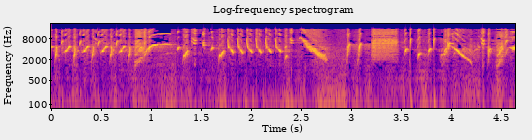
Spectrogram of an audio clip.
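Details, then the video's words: European goldfinch mating call, sung to prepare the female for breeding: rapid high twittering and tinkling notes, with quick repeated chirps, buzzy slurs and sweeping downward trills in a fast, busy stream. "تغريد الحسون نذاءات التزاوج لتجهيز أنثى الحسون"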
